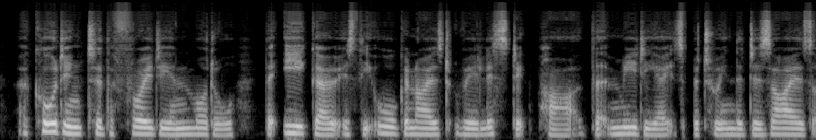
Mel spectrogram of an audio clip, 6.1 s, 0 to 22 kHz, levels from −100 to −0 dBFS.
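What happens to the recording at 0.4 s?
At 0.4 s the speech carries the layered artefacts of transcoding between lossy codecs, present throughout the clip. The sound fits a likely chain of Vorbis at roughly 67 kbit/s followed by Opus at 32 kbit/s, where Opus re-encodes Vorbis's artefacts and adds its own.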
